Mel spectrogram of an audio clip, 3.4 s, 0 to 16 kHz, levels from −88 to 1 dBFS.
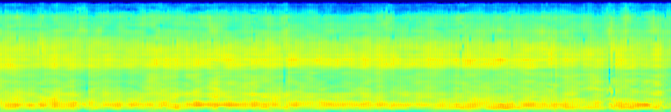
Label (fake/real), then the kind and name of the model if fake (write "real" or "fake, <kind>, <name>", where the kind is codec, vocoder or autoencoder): fake, vocoder, BigVGAN v2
